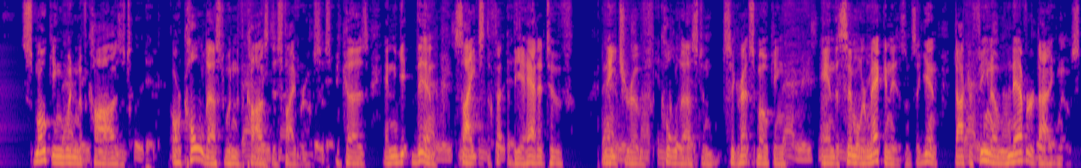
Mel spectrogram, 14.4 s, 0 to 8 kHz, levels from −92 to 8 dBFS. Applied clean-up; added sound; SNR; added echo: classical method spectral subtraction.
